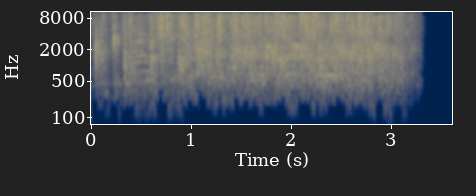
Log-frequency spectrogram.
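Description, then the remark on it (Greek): A short burst of audience applause for a statement in a political speech about the PASOK party and movement, a dense crackle of many hands clapping steadily for about three seconds before stopping abruptly. “Χειροκρότησαν λίγο η αλήθεια στο τέλος, γιατί όταν λες κάτι πάρα πολύ καλό που σε εκφράζει και μέσα σε 5 λέξεις διατυπώνει μια φιλοσοφία ενός κινήματος, ενός κόμματος, καλά κάνουν και το χειροκροτούν.”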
